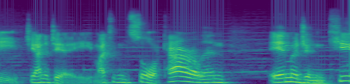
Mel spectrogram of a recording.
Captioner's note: speaking in German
